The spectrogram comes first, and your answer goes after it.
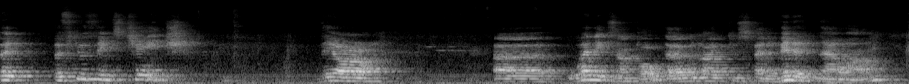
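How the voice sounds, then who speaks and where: A man's fairly high voice with lively intonation, very slow and broken by long, frequent pauses, amid noticeable background noise and audible room echo. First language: not English. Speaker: health IT standards expert. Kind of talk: conference talk.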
